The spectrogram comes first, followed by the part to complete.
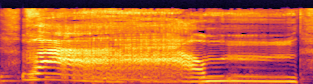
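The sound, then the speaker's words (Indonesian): A voice imitates tigers growling: one long, loud, rasping groan held for about three seconds at a steady low pitch, turning rougher in the middle before cutting off abruptly. “Jadi, ayahku melemparkan mereka masing-masing sepotong permen, tetapi para harimau itu hanya menggeram.”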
